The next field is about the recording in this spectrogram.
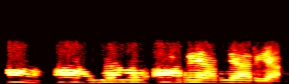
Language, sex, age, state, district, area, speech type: Malayalam, female, 45-60, Kerala, Idukki, rural, conversation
